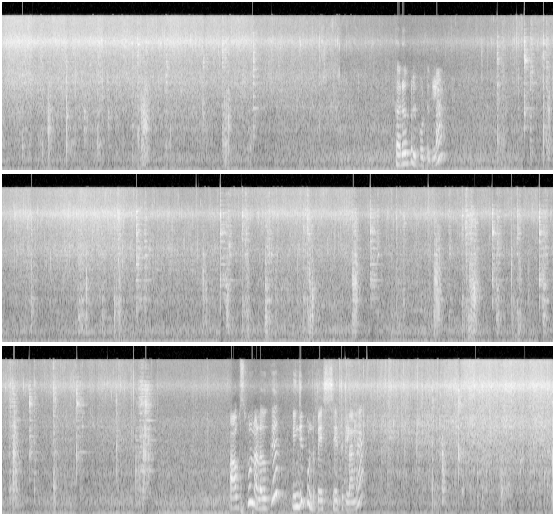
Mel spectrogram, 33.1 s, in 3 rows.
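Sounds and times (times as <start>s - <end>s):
onions sizzling in hot oil: 0.0s - 26.2s, 28.2s - 33.0s
metal spoon scraping a pan: 15.4s - 23.8s, 24.7s - 25.2s.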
